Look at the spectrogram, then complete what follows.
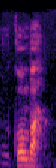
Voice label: "cock", Korku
